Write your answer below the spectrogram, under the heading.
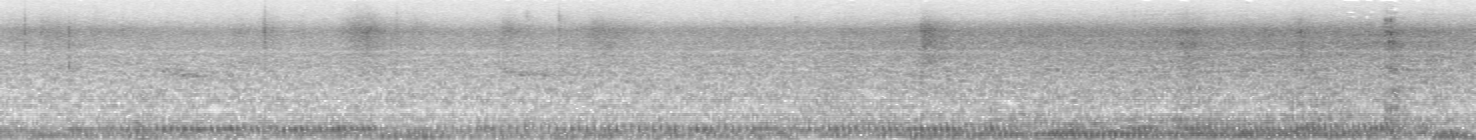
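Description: A steady low mechanical drone, with a deeper hum growing stronger about four seconds in and a few faint ticks above it.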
